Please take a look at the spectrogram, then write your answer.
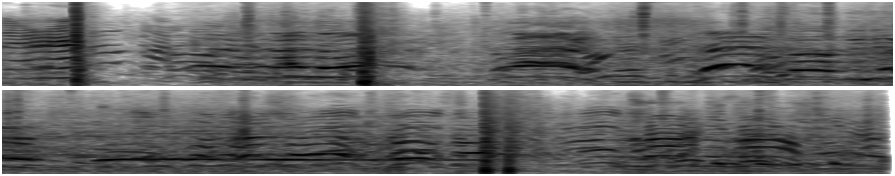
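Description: Sharp booming blasts from a cannon fired at an open day event ring out a few times, sudden and loud amid chattering voices of excited children and adults nearby.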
